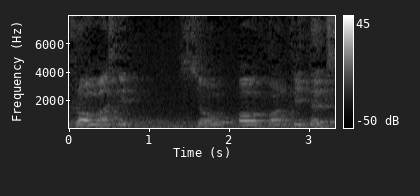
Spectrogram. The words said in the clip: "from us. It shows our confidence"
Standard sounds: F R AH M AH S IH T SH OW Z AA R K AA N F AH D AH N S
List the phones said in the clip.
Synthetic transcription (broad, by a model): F R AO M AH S IH T S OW AA L K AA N F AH D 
